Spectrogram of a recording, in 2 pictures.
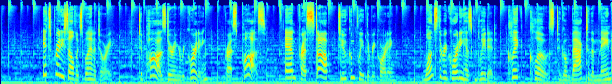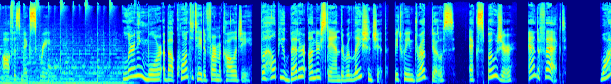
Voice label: Narration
